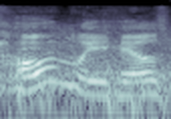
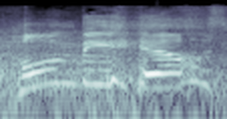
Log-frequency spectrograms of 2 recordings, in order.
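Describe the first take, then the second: First: The first word sounds like 'homely', without a b. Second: The first word sounds like 'Holmby', with a b. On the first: The speaker calls it wrong. "Not Homely Hills" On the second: The speaker calls it right.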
